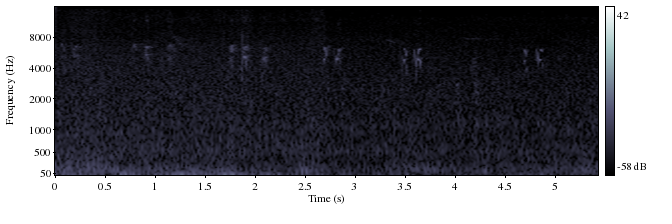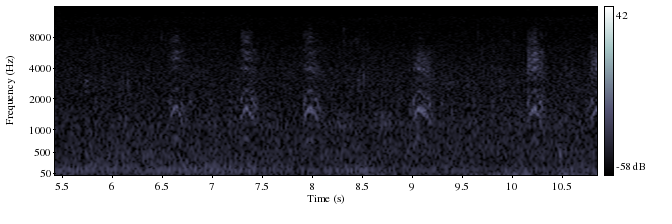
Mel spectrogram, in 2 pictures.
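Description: Lakeside outdoor ambience: a steady low rumble of wind, with small high bird chirps, then from about halfway a bird giving a short repeated call about every two-thirds of a second.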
